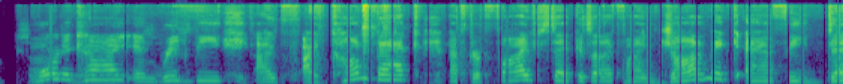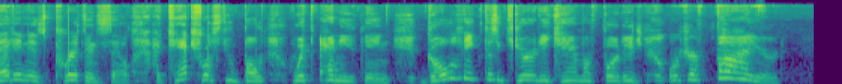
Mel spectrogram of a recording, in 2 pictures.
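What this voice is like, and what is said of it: Cartoon character impression, angry boss voice. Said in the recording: “my best Benson impression”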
